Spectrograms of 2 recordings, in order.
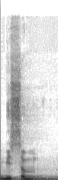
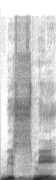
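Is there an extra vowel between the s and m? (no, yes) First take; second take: yes; no. First: An extra vowel sounds between the s and m. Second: The s goes straight into the m. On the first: The speaker calls it wrong. "Karena dia terburu-buru membaca mim kasrah" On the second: The speaker calls it right. "bismi jadi bisem"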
